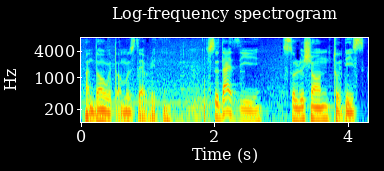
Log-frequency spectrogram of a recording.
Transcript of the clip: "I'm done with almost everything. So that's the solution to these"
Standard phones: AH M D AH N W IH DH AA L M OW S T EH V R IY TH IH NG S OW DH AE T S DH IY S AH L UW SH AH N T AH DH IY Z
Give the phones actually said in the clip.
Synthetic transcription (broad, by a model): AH D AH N W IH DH AA L M OW S T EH V R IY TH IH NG S OW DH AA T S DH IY S AH L UW SH AH N T AH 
